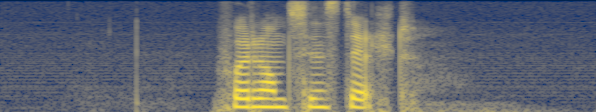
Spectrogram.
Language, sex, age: Norwegian, female, 22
